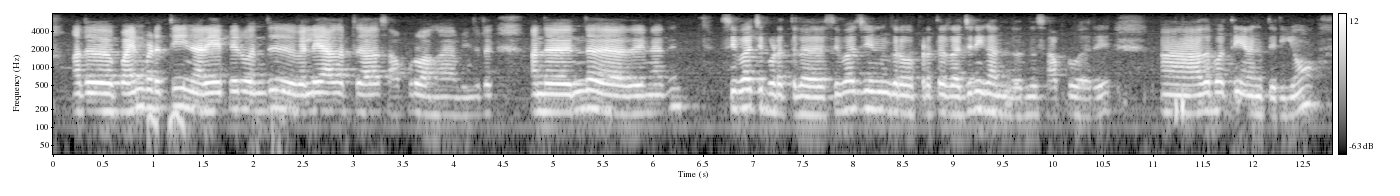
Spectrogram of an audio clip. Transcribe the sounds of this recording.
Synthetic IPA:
ɐðɯpɐjɐnpɐɽɯt̪ːinɪɾɐjɐpeːɾʋɐnd̪ɯʋɛɭːɐjaːɣɐɐt̪ːɯkaːɣɐsaːpɯɽɯʋaːŋɡɐɐpːɐɽɪnsɔʈːɯɐnd̪ɐɪnd̪ɐɛnːɐði | sɪʋaːd͡ʒipɐɽɐt̪ːɯlɐsɪʋaːd͡ʒiɪnŋɡɪɾɐpɐɽɐt̪ːɯlɾɐd͡ʒɐnɪɣaːnʋɐnd̪ɯsaːpɪɽɯʋaːɾɯ | ɐðɐpːaːɾt̪ːĩɛnɐkːɯt̪ɛɾɪjʊ̃

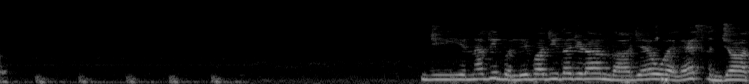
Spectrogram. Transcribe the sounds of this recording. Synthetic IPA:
d͡ʒiːɪnãːd̪iːbəleːbaːd͡ʒiːd̪aːd͡ʒeːɽaːənd̪aːd͡ʒɛːoːɦɛːɡaːɛːsəɲd͡ʒaːd̪

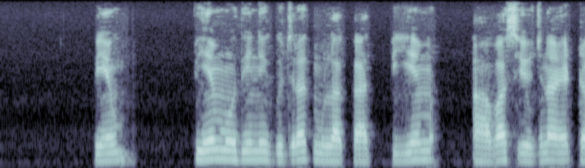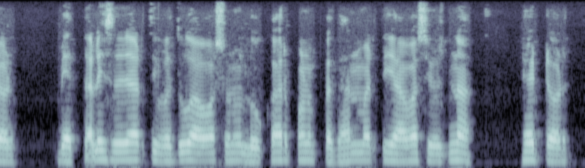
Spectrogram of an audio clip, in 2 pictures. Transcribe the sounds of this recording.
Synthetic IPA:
piemːod̪iniɡʊd͡ʒɾat̪mulakat̪̚piem | aʋasjod͡ʒnaɦeʈəɽ | bɛt̪a̰lis̬ɦəd͡ʒaɾt̪ʰiʋəd̪ʱuaʋasonũlokaɾpəɳpɾəd̪ʱanməɾt̪iaʋasjod͡ʒna | ɦeʈəɽ

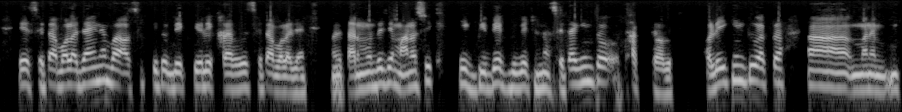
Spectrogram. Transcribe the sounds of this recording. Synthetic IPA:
eʃeʈabɔlad͡ʑaenabaɔsikʰːit̪̬obek̚t̪iɦolikʰaɾabʱabeʃeʈabɔlad͡ʑaenamanet̪aɾmod̪ʱːed͡ʑemanoʃikek̚bibek̚ʰbibet͡ɕonaʃeʈakint̪ot̪ʰak̚t̪eɦɔbe | folejkint̪uɛk̚ʈa | mane

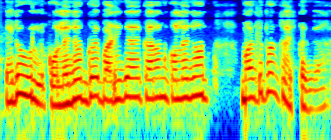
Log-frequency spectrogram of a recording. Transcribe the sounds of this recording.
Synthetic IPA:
ejt̬ukɔlezɔt̚ɡojbaɽizajkaɹɔnkɔlezɔt̚ | malʈip̬alt͡ʃɔjst̪ʰakia

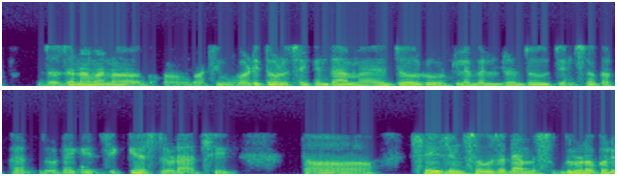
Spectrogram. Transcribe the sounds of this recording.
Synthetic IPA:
d͡ʒɔd͡ʒɔnamanɔɡɔt̪ʰiɡɔɽit̪oɭut͡ʃʰɔkint̪uamed͡ʒowɾuʈlebʱelɾɔd͡ʒod͡ʒinsɔd̪ʱɔɾkaɾd͡ʒowʈakid͡ʒikesd͡ʒoɽaːt͡ʃʰit̪ɔ | seɦid͡ʒinsɔkud͡ʒɔd̪iamesud̪ɾuɽɔkɔɾi

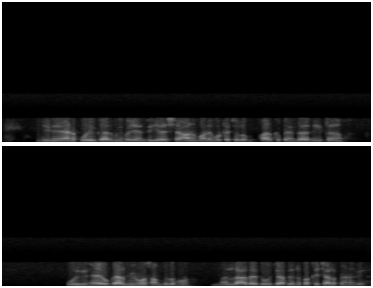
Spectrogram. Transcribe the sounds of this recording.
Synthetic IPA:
d͡ʒɪnẽːɛːɳpuːɾiːɡəɾmiːɦoːid͡ʒãːnd̪iːɛːʃaːnməɽeːmoːʈːaːt͡ʃəloːpʰəɾkpɛ̃ːnd̪aːnĩːt̪ãː | puːɾiːɦɛːoːɡəɾmiːõsəməd͡ʒloːɦʊɳ | mənũːləɡd̪aːid̪oːt͡ʃaːɾd̪ɪnːpəkʰːeːt͡ʃəlpɛːɽ̃ɡeː

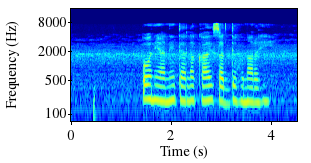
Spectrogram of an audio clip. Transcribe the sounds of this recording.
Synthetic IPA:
poːnijanit̪alakaːjsɐd̪jəɦunaɾɐɦi

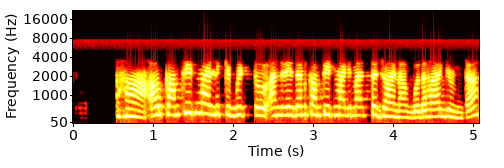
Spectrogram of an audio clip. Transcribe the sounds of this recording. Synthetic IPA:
ɦãːɐ̰ʋɾukɐmpliːʈmaːɽlikːebiʈːuʔɐnd̪ɐɾeid̪ɐnːɐkɐmpliːʈmaːɽimɐt̪ːed͡ʒɔːjnaːɡ̚boːd̪uɦaːɡeuɳʈa

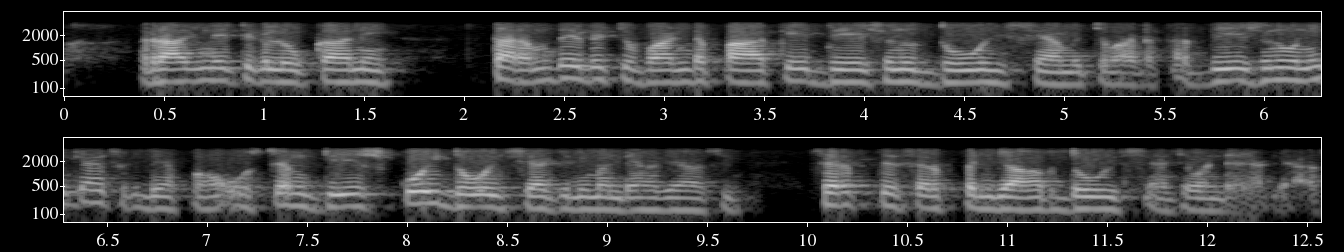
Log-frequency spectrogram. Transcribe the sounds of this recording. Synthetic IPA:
ɾaːd͡ʒneːʈɪkloːkãːneː | t̪əɾəmd̪eːʋɪt͡ʃʋəɳɖpaːkeːd̪eːʃnũːd̪oːɦɪsːejãːʋɪt͡ʃʋə̃ɳɖt̪aːd̪eːʃnũːnĩːkɛːsəkd̪eːaːpãːʔʊsʈəːmd̪eːʃkoːiːd̪oːɦɪsejãːt͡ʃnĩːməɳɖjaːɡɪjaːsiː | sɪɾpʰt̪eːsɪɾpʰpəɲd͡ʒaːbd̪oːɦɪsːɪjãːt͡ʃʋəɳɖja̰ːɡɪja̰ːsi̥ː

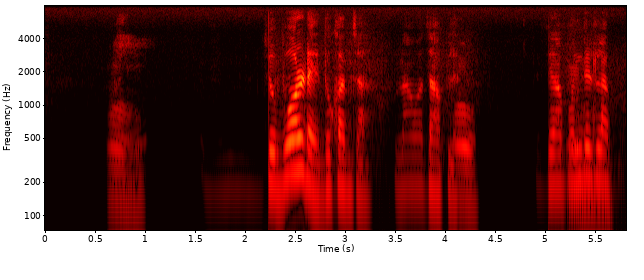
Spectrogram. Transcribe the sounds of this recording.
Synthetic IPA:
ɦo | d͡zoboɾɖed̪ukʰãnt͡sa | naʋat͡saːplja | t̪at͡ɕiapəɳd̪it̪ʰlak̚

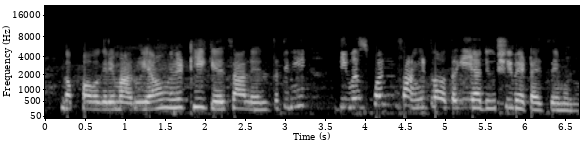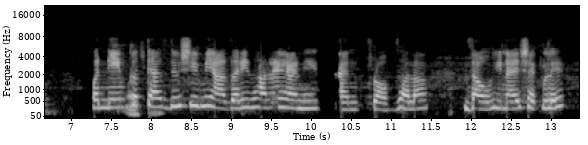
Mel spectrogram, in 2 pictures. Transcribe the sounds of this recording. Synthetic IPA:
ɡəpːaʋəɡəjɾemaɾuːjaʋəm̤uleʈʰiːket͡salelt̪əɾt̪iniː | d̪iʋəspəɳsãŋɡit̪ləɦot̪əːkiːjad̪iʋɕiːʋʱeʈajt͡sem̤əɽuːn | pəɳnemkət̪jat͡sd̪iʋɕiːmiːad͡zaɾiːd͡zʱalẽaɽ̃isɛnflɔp̚d͡zʱala | d͡zawɦiːnajɕəkle

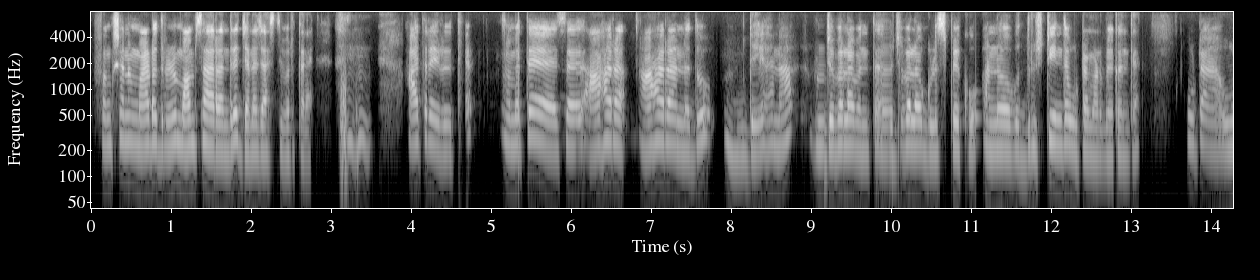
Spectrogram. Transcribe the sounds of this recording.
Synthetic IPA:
pʰɐŋkʂɐnɐŋɡmaːɽoːd̪ɾɐnumaːmsaːɦaːɾɐːnd̪ɐɾe̞d͡ʒɐnɐd͡ʒaːst̪ibɐɾt̪aːɾe | aːt̪ɐɾɐiɾut̪ːe | mɐt̪ːe̞sɐaːɦaːɾɐaːɦaːɾɐːnːod̪ud̪eːɦɐnɐ | ɾud͡ʒɐbɐlɐʋɐnt̪ɐɾud͡ʒɐbɐlɐʋɡuɭisbe̞ːkuʔɐnːoʋɐɡud̪ɾuʂʈijind̪ɐuːʈɐmaːɽbeːkɐnt̪e̞ | uːʈɐuː

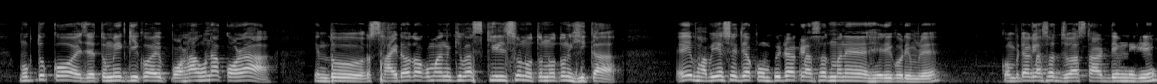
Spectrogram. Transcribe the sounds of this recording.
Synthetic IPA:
mʊk̚tʊkɔjzɛtumik̬ikɔjpɔɹaɦunakɔɹa | kintusajdɔtɔkɔmank̬ibaskilsʊnotunːotunxika | ejbʱabiasuet̬iakɔmpjut̬aɹklasɔtmanɛɦeɹikoɹimɹɛ | kɔmpjutaɹklasɔtzʊwastaɹt̚dimneki

